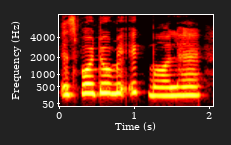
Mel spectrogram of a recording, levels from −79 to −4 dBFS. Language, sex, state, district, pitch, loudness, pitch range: Hindi, female, Jharkhand, Ranchi, 265 Hz, -16 LUFS, 250-310 Hz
